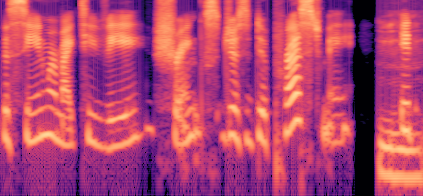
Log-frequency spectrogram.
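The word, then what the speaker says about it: Teavee: the book to realize his last name wasn't just like a joke Mike TV like TV it's spelled out it's spelled out yeah t e a v e e it is a joke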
